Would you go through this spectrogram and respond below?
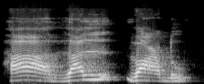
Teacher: واو کے بعد عین آ رہا ہے، عین میں کلکلا بھی نہیں کرنا اور عین کو حمزہ بھی نہیں پڑھنا، عین کو عین ہی پڑھنا ہے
